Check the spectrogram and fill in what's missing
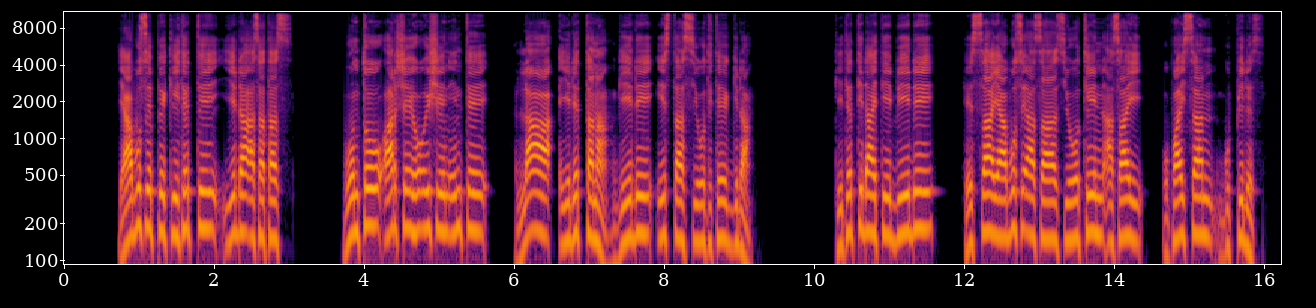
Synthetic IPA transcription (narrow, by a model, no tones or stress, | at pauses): jaːbʊsɛpːɛkiːt̪ɛt̪ːɪjɪd̪ɐːsɐt̪ɐs | wɔnt̪ːɔʔɐɾʃɛjhɔʔɪʃɪnɪnt̪ːɛ | lɐʔɐjɛd̪ɛt̪ːɐnɐ̰ɡiːd̪ɪɪst̪ːɐsjo̞ːt̪ɪt̪ɛɡɪd̪ɐ̰ | kiːt̪ɛt̪ːɪd̪ɐjt̪ɪbiːd̪ɪ | hɛsːajaːbʊsɛɐsaːsjo̞ːt̪iːnɐsɐj | ʊfɐjsːɐnɡʊpːɪd̪ɛs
